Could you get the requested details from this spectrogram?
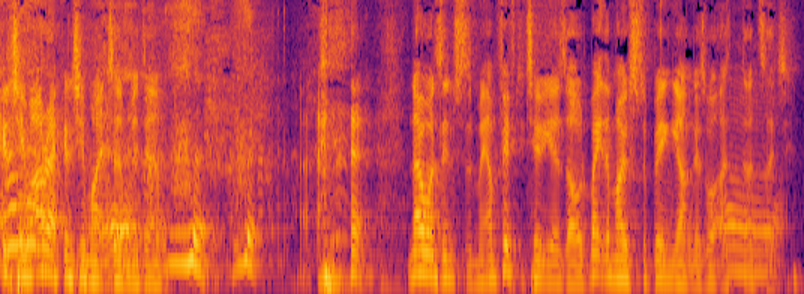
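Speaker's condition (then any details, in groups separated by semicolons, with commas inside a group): No condition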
